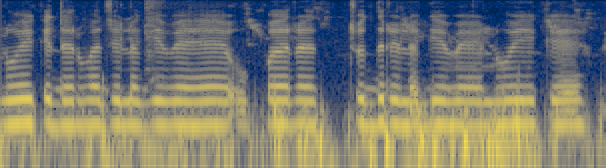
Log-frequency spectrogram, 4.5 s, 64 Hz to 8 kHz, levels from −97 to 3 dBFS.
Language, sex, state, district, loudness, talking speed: Hindi, female, Rajasthan, Bikaner, -16 LUFS, 160 wpm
